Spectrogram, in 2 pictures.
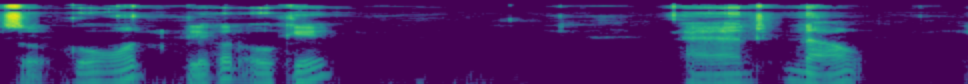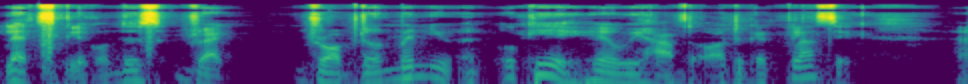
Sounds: Speech, Clicking

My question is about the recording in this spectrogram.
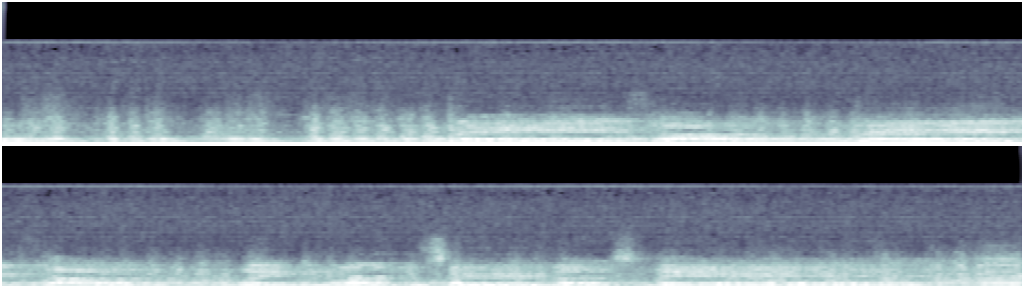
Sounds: Music

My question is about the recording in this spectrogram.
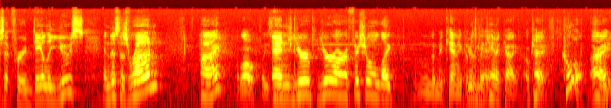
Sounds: Speech

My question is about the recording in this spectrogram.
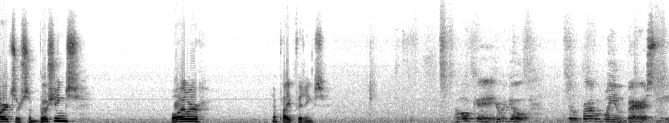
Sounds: Speech

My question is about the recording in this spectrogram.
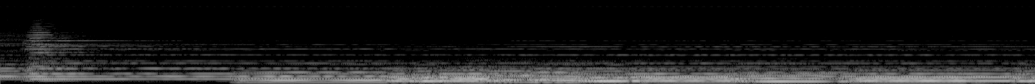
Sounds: Classical music, Brass instrument, Musical instrument, Music, Orchestra

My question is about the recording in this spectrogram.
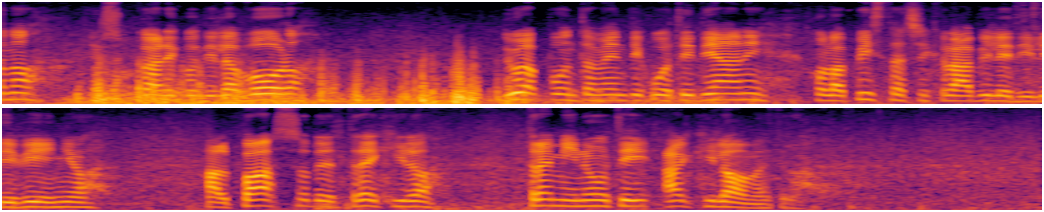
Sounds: outside, rural or natural, Speech

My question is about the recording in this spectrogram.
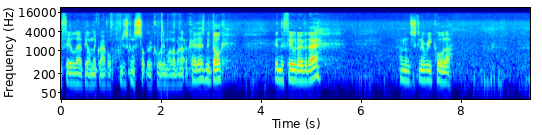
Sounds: Speech

